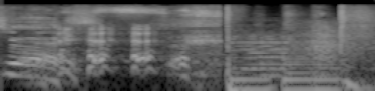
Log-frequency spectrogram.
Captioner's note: laughter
